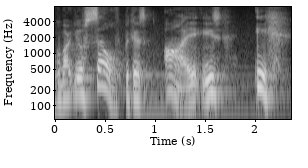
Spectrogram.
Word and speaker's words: ich: Now, my best trick for this sound for English speakers is to say the word "hue" very slowly. Here, listen to me do it. Hue. Hue. Hue. You hear that? That sound at the beginning of hue, which to me sounds kind of like an air mattress with a leak, is exactly what we're going for.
